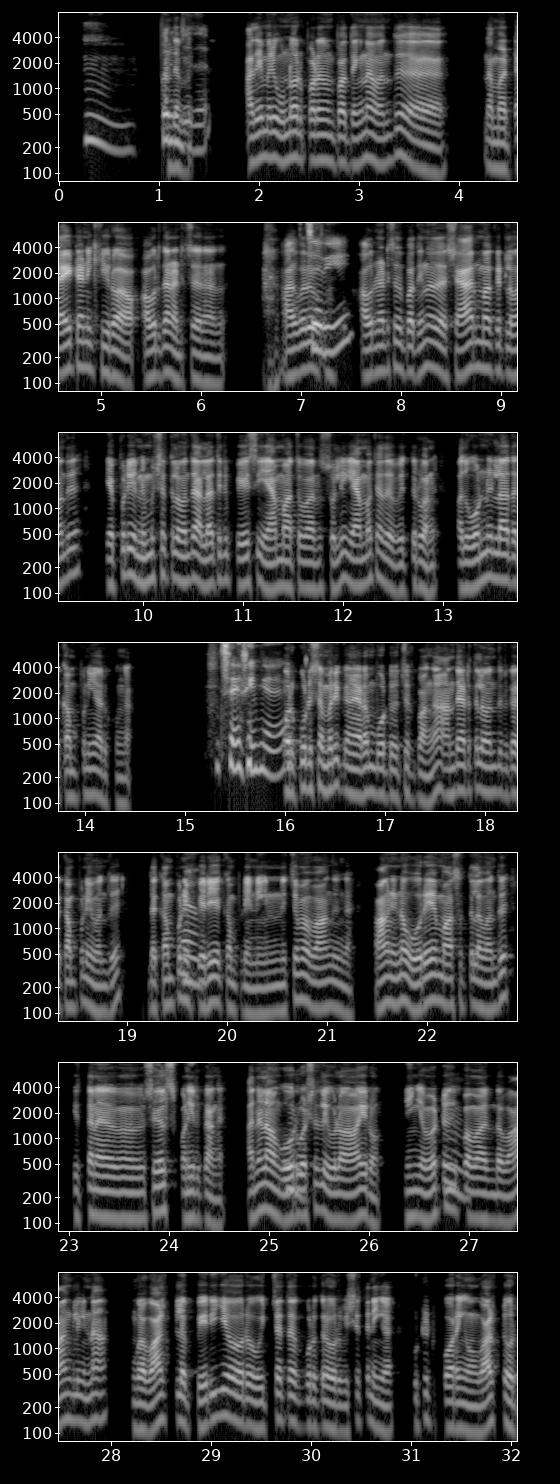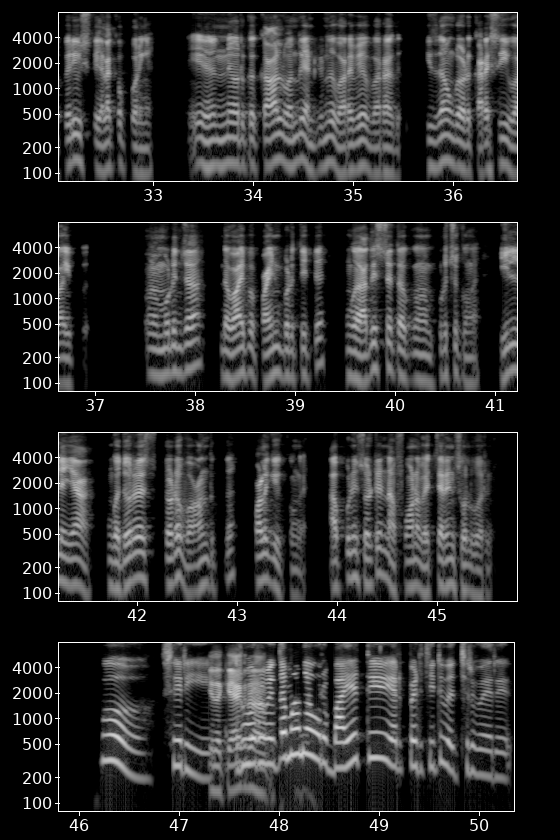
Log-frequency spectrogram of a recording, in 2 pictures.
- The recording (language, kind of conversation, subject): Tamil, podcast, நீங்கள் சுயமதிப்பை வளர்த்துக்கொள்ள என்ன செய்தீர்கள்?
- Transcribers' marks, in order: laughing while speaking: "சரிங்க"; tapping; in English: "சேல்ஸ்"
